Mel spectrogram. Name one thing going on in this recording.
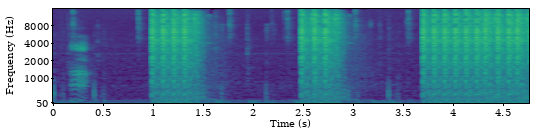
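A rifle fires in rapid bursts of automatic fire.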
